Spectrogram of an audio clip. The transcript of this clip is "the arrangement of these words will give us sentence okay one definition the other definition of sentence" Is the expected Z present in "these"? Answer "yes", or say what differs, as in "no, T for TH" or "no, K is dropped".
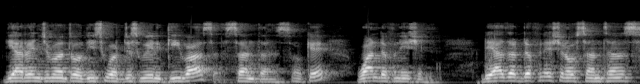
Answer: no, S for Z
